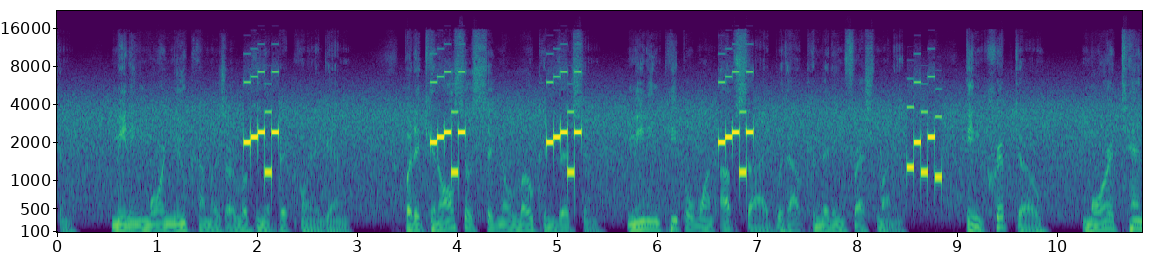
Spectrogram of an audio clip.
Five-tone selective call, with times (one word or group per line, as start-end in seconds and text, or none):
1.9-2.2 89020
3.7-4.1 89020
4.9-5.2 89020
6.6-7.0 89020
8.5-8.8 38291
